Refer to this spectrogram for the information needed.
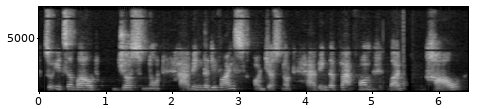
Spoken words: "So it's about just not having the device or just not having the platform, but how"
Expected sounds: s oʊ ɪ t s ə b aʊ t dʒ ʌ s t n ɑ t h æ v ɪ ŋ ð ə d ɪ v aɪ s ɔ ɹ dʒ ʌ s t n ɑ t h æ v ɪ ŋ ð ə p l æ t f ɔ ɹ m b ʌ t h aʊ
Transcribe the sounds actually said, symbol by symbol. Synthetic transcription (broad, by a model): s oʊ ɪ t s ə b aʊ t dʒ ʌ s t n ɑ t h æ v ɪ ŋ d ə d ɪ v aɪ s ɔ ɹ dʒ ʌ s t n ɑ t h æ v ɪ ŋ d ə p l æ t f ɔ ɹ m b ʌ t h aʊ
